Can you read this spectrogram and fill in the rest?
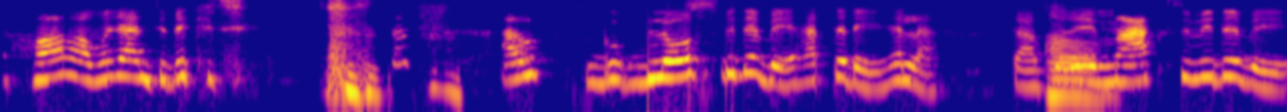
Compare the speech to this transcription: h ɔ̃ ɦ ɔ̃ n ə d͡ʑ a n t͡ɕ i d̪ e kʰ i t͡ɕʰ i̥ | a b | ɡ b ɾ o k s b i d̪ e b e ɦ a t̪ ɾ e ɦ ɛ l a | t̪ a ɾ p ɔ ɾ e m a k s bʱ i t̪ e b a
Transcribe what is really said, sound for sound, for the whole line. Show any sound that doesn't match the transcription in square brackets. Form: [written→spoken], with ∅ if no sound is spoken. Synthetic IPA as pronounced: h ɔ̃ ɦ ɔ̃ [n→m] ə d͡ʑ a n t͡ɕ i d̪ e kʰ i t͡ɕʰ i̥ | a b | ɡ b [ɾ→l] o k s b i d̪ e b e ɦ a t̪ ɾ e ɦ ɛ l a | t̪ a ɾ p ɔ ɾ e m a k s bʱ i [t̪→d̪] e b [a→e]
